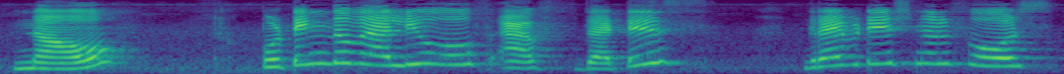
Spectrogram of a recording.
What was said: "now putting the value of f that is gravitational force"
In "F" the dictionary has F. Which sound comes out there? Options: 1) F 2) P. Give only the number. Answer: 1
